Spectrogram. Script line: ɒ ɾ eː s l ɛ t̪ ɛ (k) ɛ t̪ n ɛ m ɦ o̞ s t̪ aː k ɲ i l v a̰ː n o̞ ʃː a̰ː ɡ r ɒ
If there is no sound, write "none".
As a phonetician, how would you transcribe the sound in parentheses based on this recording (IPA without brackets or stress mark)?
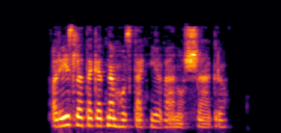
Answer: k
